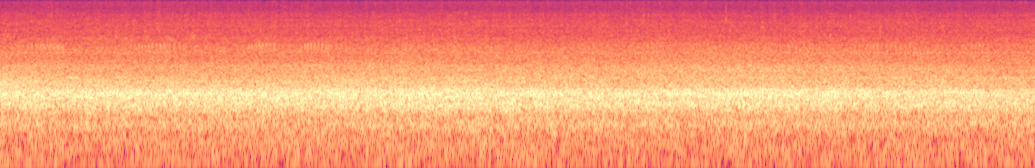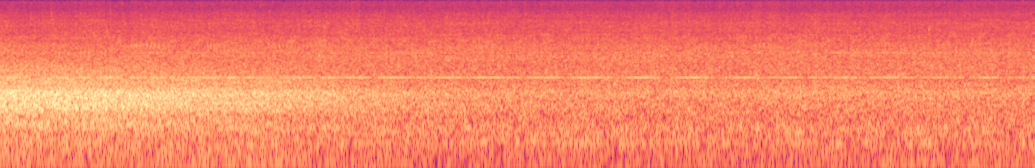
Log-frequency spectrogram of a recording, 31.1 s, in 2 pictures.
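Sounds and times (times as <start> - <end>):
freight train rumble: 0.0 - 31.0.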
